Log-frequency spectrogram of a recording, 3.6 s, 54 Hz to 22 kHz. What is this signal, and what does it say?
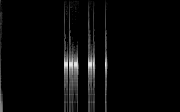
Morse code, heard as a keyed tone, about 54 wpm, spaced as for 29 wpm, 700 Hz. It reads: ONE
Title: 3x Character Spacing - Top 200 Words - 50wpm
